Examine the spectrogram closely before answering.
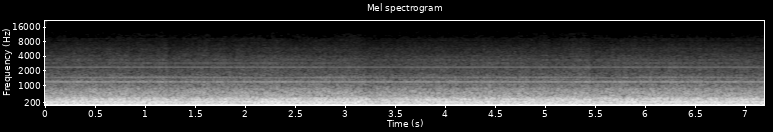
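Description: Jet engines roar with a steady, low drone.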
